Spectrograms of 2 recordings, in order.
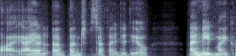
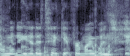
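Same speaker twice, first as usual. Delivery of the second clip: rushed, worried, with a laugh; quick panicked thought; faster than usual. Retold or imitated. Mom panics as the police car rolls up, fast and laughing. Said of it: "immediately I'm like".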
